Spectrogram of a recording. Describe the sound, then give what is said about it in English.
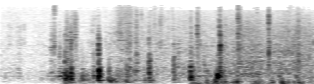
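A car door opens with a quick series of mechanical clicks and soft thumps from the latch and hinge, with faint rustling in between and no voices, as a person gets out of the car after taking the keys out of the ignition. “And let's open the door.”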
